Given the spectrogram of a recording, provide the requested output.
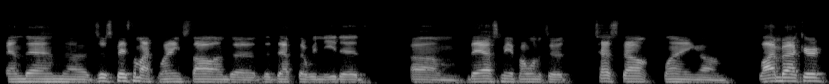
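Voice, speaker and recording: A man's voice: medium pitch, normal speed, pushed and bright, highs cut off. A young man from Sweden, a college football player, answering press questions in an easygoing way with frequent laughs and fillers. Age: young adult.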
